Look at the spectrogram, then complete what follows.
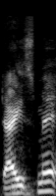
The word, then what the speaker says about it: Dycez-Man: So, for the sheriff, for the executive consultant, I am the almighty Dycez-Man, a.k.a. the Z is silent.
